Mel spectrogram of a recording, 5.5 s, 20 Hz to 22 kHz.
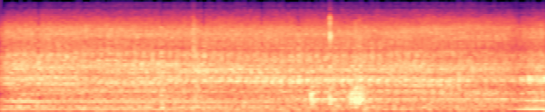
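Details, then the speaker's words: Daihatsu Sirion after replacing the noisy alternator, water pump and belt, about 700 miles since: smooth, even idle with a steady hum and no knocks, squeals or rattles; the earlier noise is gone, though the starter now doesn't disengage properly. "a new alternator down there a new water pump down there and a new belt and that has shut it up which is good"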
